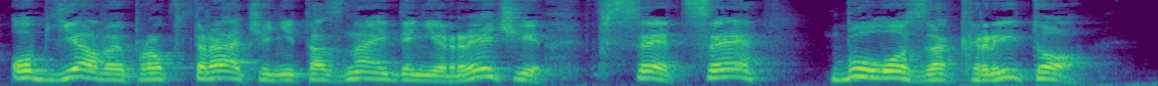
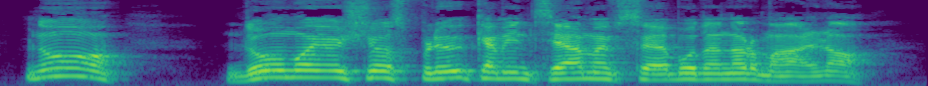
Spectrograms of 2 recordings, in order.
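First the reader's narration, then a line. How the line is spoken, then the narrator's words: Gloomy grumble. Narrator (Ukrainian): похмуро буркнув Рон, так аж другокласник підскочив з несподіванки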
